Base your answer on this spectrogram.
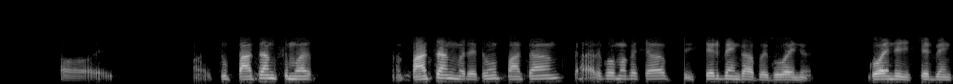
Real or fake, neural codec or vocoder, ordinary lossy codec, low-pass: real; none; none; 3.6 kHz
